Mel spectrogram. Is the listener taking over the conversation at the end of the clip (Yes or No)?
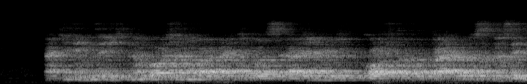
No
